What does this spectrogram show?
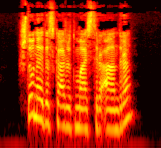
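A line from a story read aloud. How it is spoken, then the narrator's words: Strict question, smiling. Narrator (Russian): Морейн улыбнулась, но все равно строго спросила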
